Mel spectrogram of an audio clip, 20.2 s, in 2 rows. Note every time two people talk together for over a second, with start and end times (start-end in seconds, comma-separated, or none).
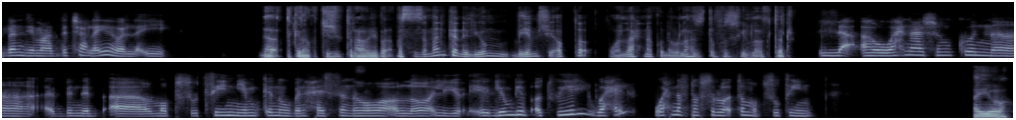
none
